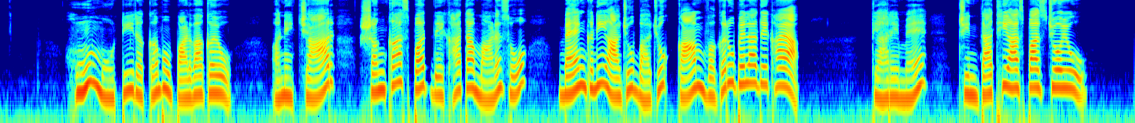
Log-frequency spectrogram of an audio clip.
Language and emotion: Gujarati, fearful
